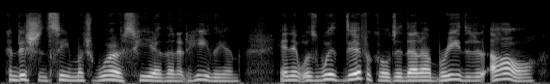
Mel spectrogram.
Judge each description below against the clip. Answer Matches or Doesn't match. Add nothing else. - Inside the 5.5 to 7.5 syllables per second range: Matches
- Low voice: Doesn't match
